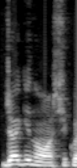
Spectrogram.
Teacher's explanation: O acento na antepenúltima. É proparoxítona.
